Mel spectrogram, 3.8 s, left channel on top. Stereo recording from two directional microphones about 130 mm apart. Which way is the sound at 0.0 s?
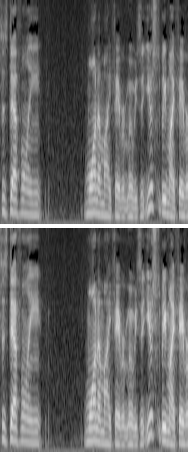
25° right (ahead or behind).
